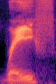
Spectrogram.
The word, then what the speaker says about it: Ralph: him be interviewed, and he pronounces his name as Rafe Fiennes. Yeah. And anyone who's like, and Tess is always like, "Are you sure it's not Ralph?" I go, "I'm sure."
